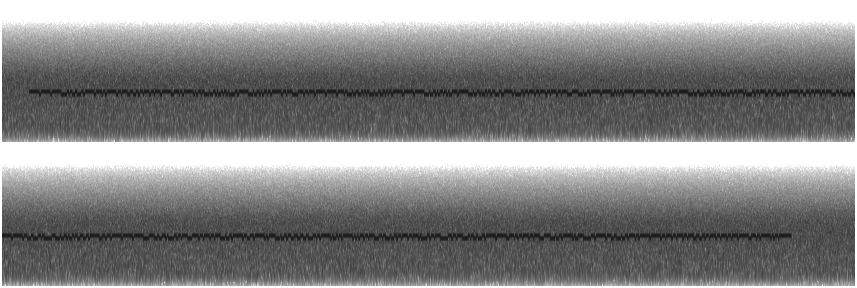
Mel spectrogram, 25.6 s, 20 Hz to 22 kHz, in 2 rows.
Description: RTTY (45.45 baud, 170 Hz shift), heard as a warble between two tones, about 1750 Hz centre, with radio static. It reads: K8CF DE F9K R R FB DAVE. RIG HR 30 W, ANT DIPOLE. WX WINDY, 35 C. BTU K8CF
